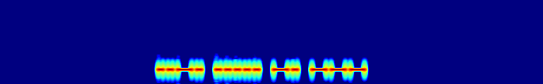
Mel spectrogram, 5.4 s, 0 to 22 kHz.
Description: Morse code, heard as a keyed tone, about 25 wpm, 700 Hz. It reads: F5NO
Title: DXCC-100 Call Signs - 4 Characters - Repeated 2x - 25wpm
